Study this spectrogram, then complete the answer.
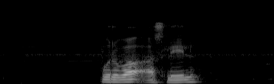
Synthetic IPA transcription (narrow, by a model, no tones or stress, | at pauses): puɾbʌʌslil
